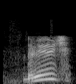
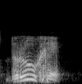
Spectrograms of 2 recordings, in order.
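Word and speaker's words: Brugge: Bruges sau Bruhe, cum sună pronunția venită pe gâtlești flamand, e o glorie trecută, dar ce glorie!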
